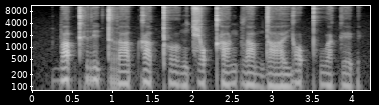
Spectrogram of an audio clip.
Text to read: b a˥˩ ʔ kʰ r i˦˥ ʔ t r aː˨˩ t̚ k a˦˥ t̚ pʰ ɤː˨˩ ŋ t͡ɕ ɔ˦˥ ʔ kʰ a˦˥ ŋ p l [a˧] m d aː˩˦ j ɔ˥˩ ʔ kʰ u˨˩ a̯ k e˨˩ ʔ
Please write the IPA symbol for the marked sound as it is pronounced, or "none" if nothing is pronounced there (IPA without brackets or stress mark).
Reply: a˨˩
